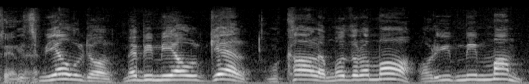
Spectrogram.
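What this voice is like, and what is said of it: Geordie dialect. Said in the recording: “a poet with the Geordie dialect.”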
